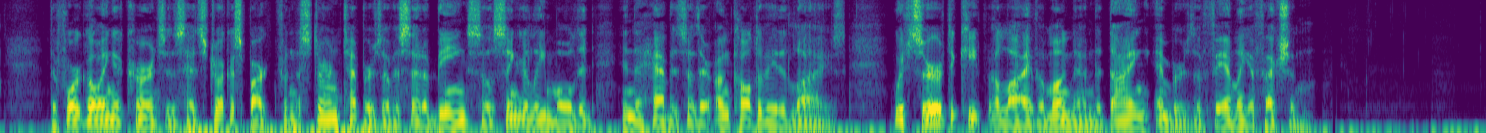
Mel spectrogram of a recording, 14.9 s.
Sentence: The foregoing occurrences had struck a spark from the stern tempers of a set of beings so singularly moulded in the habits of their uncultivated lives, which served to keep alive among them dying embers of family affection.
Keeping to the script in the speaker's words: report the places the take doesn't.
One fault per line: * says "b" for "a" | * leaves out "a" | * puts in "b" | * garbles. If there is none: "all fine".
* puts in "the"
